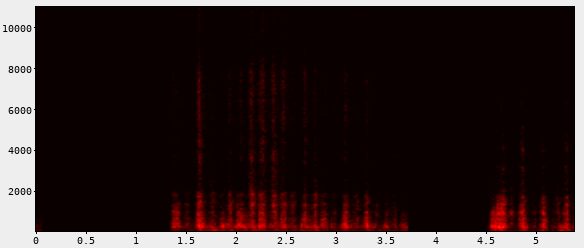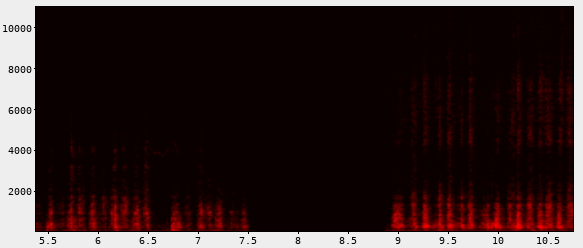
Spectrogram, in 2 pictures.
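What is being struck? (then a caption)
Paper scratch card with latex coating. A coin scratches the latex coating off a thin, flat £15 Snack Stack paper scratch card lying on a table. Three bursts of dry, rasping scratching are separated by silent pauses, each made of rapid strokes centred low-mid around 300 Hz with quieter bright edges.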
